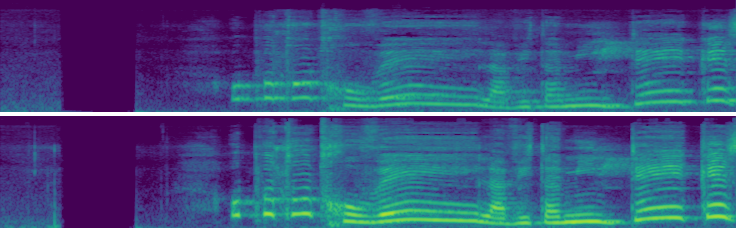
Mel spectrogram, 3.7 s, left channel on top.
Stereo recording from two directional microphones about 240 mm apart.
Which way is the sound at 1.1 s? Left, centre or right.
Right.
